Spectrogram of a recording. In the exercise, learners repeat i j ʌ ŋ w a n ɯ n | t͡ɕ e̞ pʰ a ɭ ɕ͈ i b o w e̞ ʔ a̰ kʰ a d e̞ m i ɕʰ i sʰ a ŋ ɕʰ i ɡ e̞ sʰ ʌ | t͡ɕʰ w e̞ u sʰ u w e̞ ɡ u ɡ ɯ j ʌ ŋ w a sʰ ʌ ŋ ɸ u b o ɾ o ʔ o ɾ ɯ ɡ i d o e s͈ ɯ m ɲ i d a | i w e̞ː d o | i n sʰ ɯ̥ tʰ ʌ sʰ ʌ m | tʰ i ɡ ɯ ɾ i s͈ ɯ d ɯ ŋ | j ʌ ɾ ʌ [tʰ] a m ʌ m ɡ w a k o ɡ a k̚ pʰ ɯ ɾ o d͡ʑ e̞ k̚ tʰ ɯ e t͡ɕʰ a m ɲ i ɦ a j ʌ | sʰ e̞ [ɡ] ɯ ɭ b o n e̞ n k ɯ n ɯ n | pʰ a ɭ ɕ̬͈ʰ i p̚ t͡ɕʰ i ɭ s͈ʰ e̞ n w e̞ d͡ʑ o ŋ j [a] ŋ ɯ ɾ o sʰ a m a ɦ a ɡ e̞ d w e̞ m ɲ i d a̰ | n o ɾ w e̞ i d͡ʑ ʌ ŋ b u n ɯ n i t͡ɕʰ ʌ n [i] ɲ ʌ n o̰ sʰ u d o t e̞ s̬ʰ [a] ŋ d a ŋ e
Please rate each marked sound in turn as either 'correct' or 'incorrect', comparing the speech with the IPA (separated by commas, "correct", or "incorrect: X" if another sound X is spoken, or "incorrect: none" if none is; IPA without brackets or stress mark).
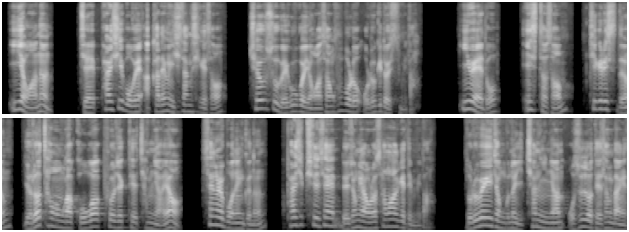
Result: correct, incorrect: ŋ, correct, correct, incorrect: ʌ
